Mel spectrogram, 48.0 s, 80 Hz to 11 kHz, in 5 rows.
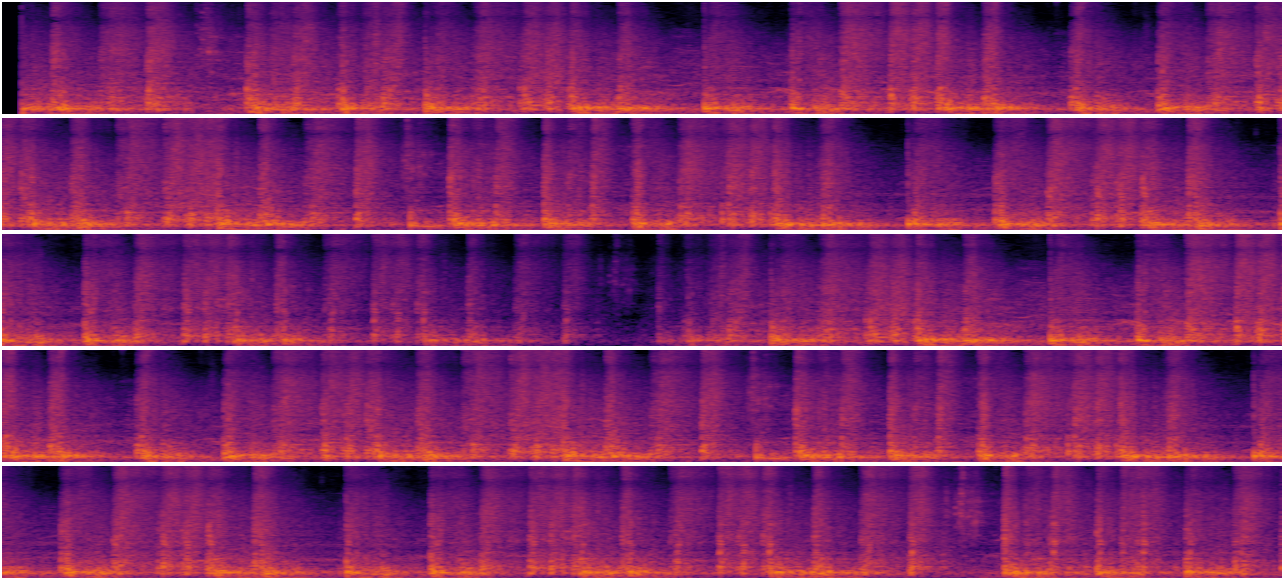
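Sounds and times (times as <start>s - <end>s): marching drums beating: 0.2s - 48.0s.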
